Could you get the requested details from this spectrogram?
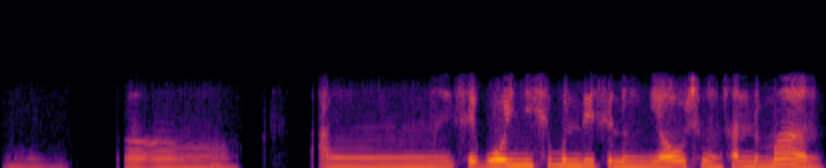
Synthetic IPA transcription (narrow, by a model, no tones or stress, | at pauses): a̰ŋ | seɡojnisɯmɯndɯsenɯŋniawsɯŋsandɯmɯn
